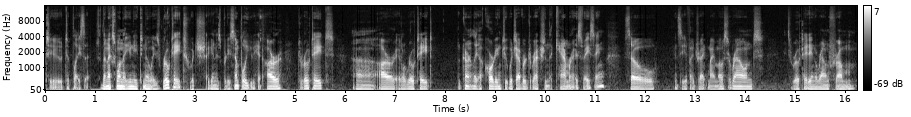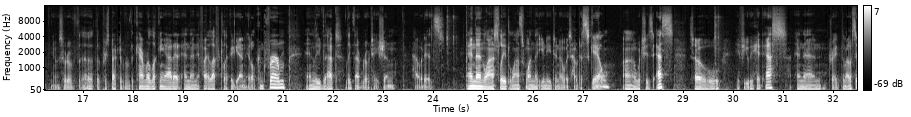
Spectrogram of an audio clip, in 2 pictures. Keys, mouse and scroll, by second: 0.9 Escape, 4.3 r, 19.4 click, 24.3 ctrl+z, 24.7 click, 29.6 s.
